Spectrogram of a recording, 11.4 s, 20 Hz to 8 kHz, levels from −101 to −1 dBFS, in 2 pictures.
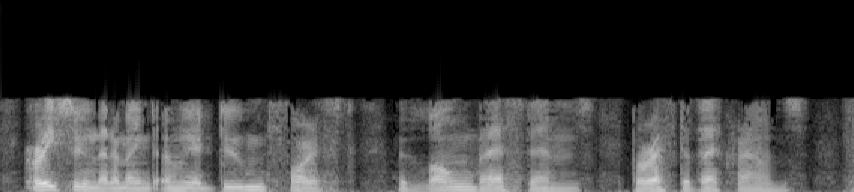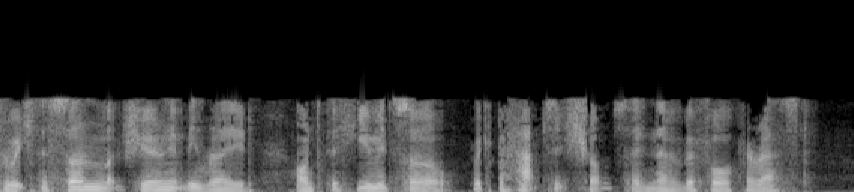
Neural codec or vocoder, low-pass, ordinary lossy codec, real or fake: codec, 44.1 kHz, 3.4 kbps, Pupu-Codec; 7.2 kHz; AAC, 16 kbps; fake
